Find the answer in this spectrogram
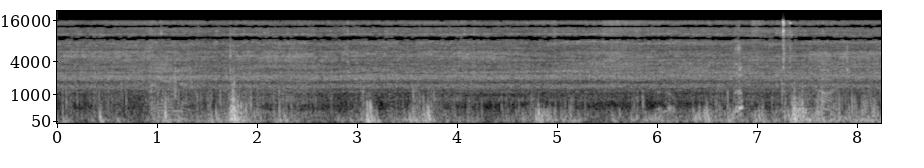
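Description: Metal tongs stirring a cast-iron Dutch oven of food, with scattered clinks and knocks of metal against the pot, over a low rumble of wind on the microphone.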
